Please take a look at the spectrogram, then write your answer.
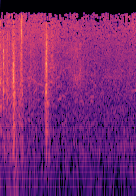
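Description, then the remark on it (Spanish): The door of a house is opened: a couple of quick latch clicks and a sharp thunk near the start, then quiet with no voices. “Abre la puerta.”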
